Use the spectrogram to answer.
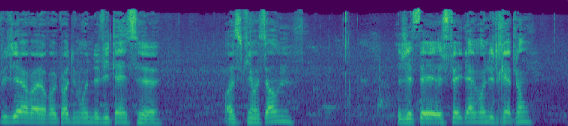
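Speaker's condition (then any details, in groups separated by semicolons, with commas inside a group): Cerebral palsy; cerebral palsy from extreme prematurity, born at 6 months, twin pregnancy, neuromotor brain cells damaged; six personal care assistants in turn around the clock, body coping with nine-day ride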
